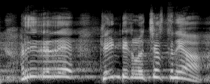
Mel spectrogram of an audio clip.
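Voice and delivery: high, quick startled exclamation; alarmed mother. Acted. Mother startled to hear bees are coming, alarmed. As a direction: gasp it out in alarm.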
